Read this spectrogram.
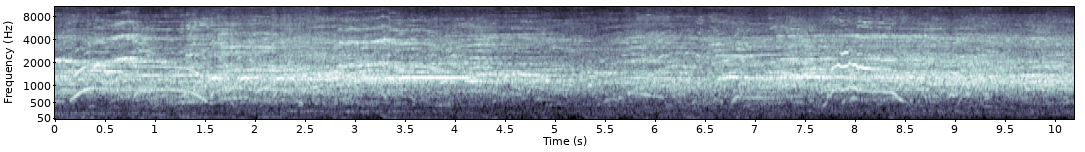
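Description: A crowd of young women screams and shrieks excitedly nearby.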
